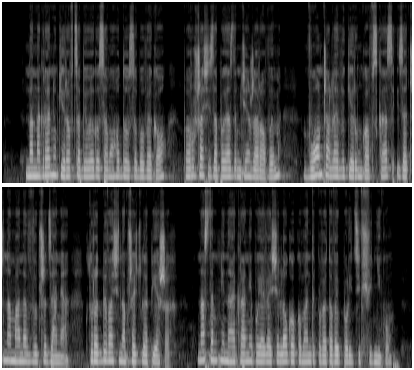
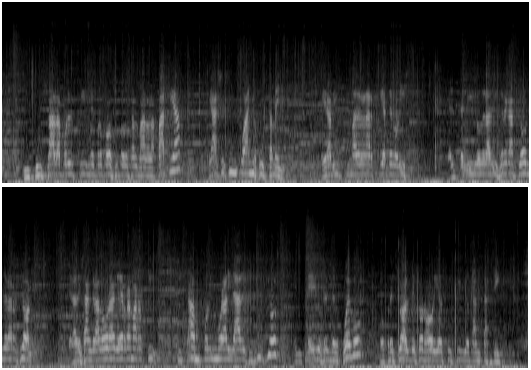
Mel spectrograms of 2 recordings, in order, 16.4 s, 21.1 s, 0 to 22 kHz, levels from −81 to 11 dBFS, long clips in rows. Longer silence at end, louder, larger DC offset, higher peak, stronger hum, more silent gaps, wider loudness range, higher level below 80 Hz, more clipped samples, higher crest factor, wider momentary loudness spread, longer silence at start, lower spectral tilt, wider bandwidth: first, 0.3 s vs 0 s; first, -20 LUFS vs -29 LUFS; neither; first, -2 dBFS vs -16 dBFS; neither; neither; about the same, 1 LU vs 3 LU; about the same, -42 dBFS vs -40 dBFS; neither; first, 18 dB vs 12 dB; second, 8 LU vs 16 LU; first, 0.5 s vs 0 s; second, -5 dB/octave vs -7.5 dB/octave; first, over 20 kHz vs 10 kHz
